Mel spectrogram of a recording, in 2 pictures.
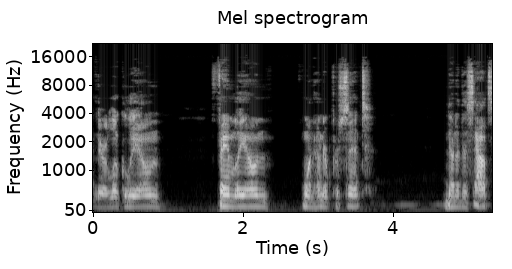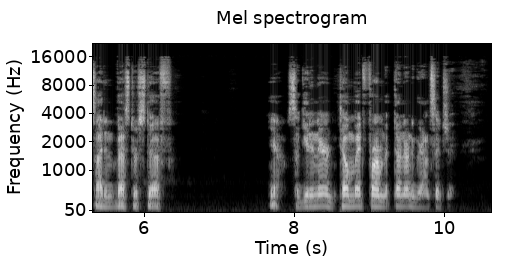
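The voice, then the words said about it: Rough voice, sounds sick. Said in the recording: “Excuse my voice, by the way. I don't know what's going on. I'm not sick, but I sound like it.”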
